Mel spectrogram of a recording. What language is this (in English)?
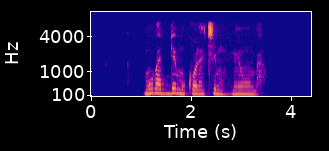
Ganda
